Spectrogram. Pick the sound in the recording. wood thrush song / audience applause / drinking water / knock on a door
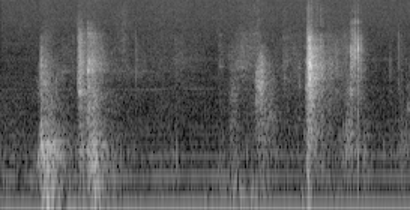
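knock on a door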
